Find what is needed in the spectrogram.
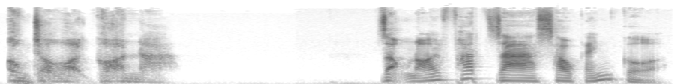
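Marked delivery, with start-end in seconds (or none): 0.0-1.2 eerie voice behind the door; a creepy servant's answer. Acted. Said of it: "âm thanh tự nhiên nghe rờn rợn".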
